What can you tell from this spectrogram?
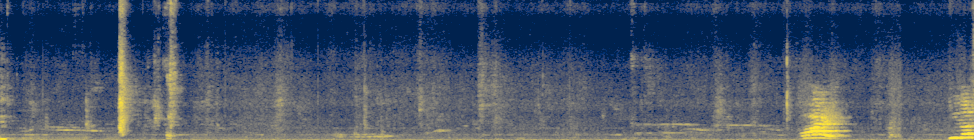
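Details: Goats of an improved breed kept on a home goat farm, with a wavering, quavering bleat near the end, a second bleat starting as the clip closes, and people talking quietly earlier.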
